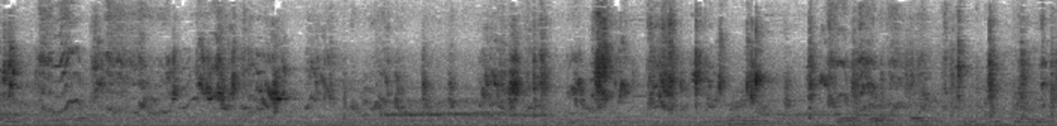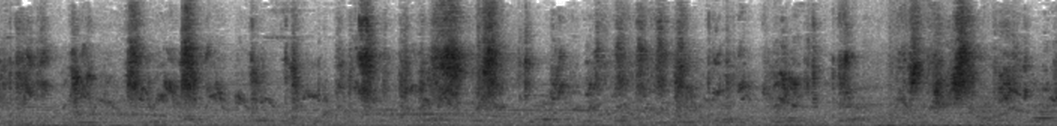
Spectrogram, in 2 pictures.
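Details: Budgerigars in an aviary colony: a dense, continuous chatter of many overlapping high squawks, chirps and warbles, with short bright notes crowding together without pause and a low steady hum underneath.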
